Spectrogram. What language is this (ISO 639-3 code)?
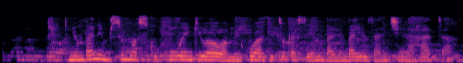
swa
